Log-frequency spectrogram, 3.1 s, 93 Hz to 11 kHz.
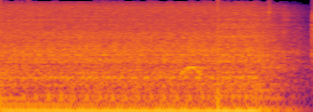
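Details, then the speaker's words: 2022 Vanderhall Venice GTS with a fully rebuilt engine, first run after a new battery fixed the no-crank, no coolant so only briefly: steady, even low idle with no knocks or ticks, then a clean shutoff; it sounds healthy. "you know what that means we actually put this engine together correctly we've got no coolant so I can't run it for long sounds good"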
